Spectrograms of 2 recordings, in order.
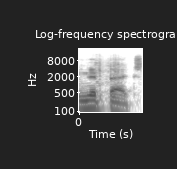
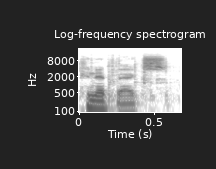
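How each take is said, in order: First: The initial K is silent. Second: The initial K is pronounced. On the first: The speaker calls it wrong. "it's not Nipbex" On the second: The speaker calls it right. "you do actually have to pronounce the K"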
